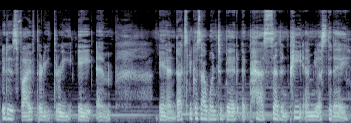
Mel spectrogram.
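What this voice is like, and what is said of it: Very low, early-morning voice. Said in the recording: “my voice is very low”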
